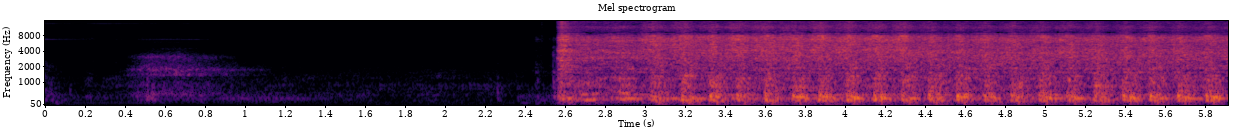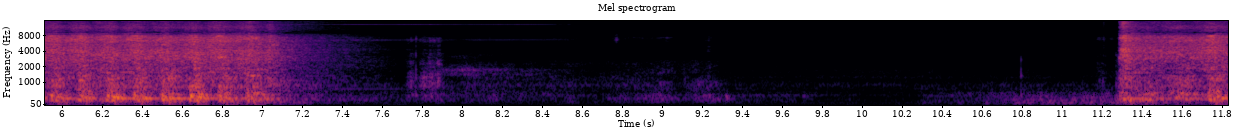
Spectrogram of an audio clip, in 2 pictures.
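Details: 2008 Chevy Trailblazer that doesn't run. Starter cranks in an even fast rhythm for about four seconds with no catch, then again. No-start from fuel pump failure.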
